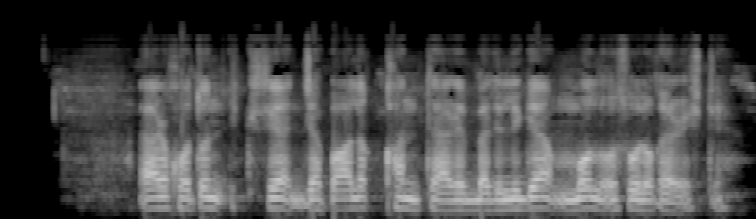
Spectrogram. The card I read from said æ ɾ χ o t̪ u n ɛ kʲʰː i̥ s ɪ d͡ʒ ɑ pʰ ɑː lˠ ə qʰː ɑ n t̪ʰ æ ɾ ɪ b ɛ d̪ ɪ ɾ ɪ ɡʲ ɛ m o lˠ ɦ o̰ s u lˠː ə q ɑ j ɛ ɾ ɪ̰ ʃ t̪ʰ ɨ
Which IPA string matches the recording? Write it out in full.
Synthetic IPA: æ ɾ χ o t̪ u n i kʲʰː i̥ s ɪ d͡ʒ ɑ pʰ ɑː lˠ ə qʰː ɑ n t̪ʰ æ ɾ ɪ b ɛ d̪ ɪ l ɪ ɡʲ ɛ m o lˠ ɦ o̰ s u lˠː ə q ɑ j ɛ ɾ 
